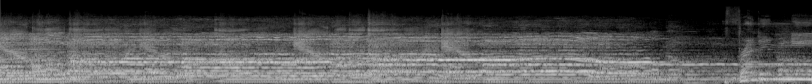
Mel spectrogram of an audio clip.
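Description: Mixed choir singing, with a harmonica solo played over it; the held notes bend and glide in pitch.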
